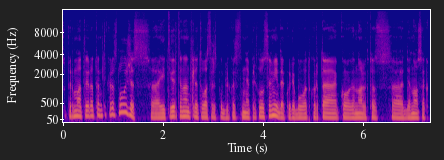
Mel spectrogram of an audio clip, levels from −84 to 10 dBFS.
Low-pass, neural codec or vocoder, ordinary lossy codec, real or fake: 14.4 kHz; codec, 44.1 kHz, 7.8 kbps, Pupu-Codec; Opus, 24 kbps; fake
